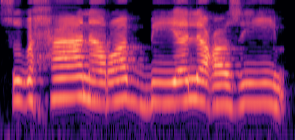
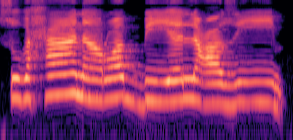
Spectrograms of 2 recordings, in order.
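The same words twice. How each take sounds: The two takes are said the same way.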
